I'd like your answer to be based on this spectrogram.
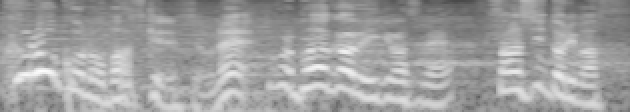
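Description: A young man with a Kansai accent commentating his own gameplay, loud and excitable, breaking into rapid repeated exclamations. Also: sits high, very noisy. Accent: Kansai Japanese. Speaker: game YouTuber. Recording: game music behind the voice.

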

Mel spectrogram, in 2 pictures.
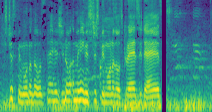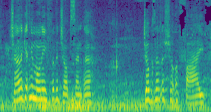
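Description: A young adult man with a high-pitched voice talks at normal speed while livestreaming on a city street. As an IRL streamer holding the camera at arm's length, he jokes and chats with strangers in casual banter, with outdoor street noise around him.

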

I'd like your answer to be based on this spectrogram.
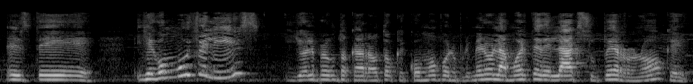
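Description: A woman's voice: mid-range voice, animated, moderate pace, a bit bright. A middle-aged woman with a Mexican accent hosting a casual phone livestream, chatting and exclaiming as she answers viewers' comments. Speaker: livestream host.

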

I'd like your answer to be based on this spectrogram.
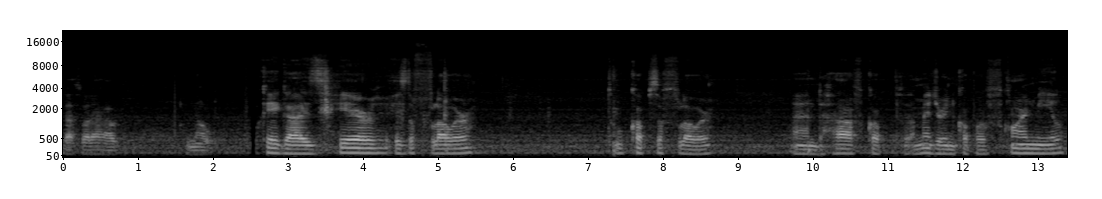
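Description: A Jamaican man talks slowly through his home cooking, his low voice staying flat and unhurried as he explains each step to viewers. The phone recording picks up clear kitchen noise, with pots boiling in the background. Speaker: home cooking show host. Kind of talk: casual cooking vlog. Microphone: phone camera held over the stove. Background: pots boiling and sizzling.

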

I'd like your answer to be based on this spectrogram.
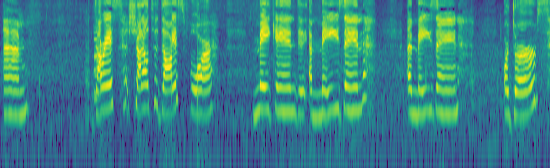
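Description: A woman in her forties, a financial advisor, live-streaming an excited, chatty vlog on her phone while walking down a city street. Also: sits high, very slow, pauses often. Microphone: phone at arm's length. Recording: faint traffic noise outdoors. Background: street traffic.

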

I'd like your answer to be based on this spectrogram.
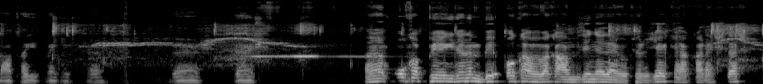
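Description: An excitable man talks his way through a horror game, his voice jumping up whenever something startles him. He grumbles and swears at the screen between scares. The phone recording sits under a loud wash of noise and clicks. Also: sits low. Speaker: gaming channel host. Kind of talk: casual horror game let's play. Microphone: phone mic.

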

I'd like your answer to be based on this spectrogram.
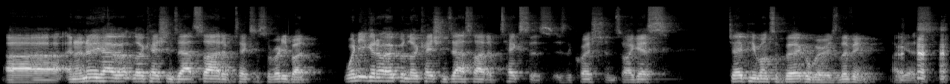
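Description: A man's voice: mid-range voice, fast, a bit bright. A young man hosts an online interview, friendly and upbeat as he passes along audience questions. His voice comes through a webcam mic in a noticeably echoey room, with a few restarts as he goes. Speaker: host. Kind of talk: business video interview. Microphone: webcam on a video call. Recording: echoey room on a video call.

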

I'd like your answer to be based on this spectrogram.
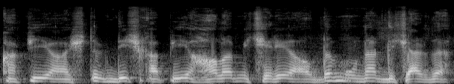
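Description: Slow-spoken elderly woman storyteller. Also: a bass voice. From Dersim, Turkey. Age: older. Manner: slow, emotional, acts out the old dialogues. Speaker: interviewee, massacre survivor. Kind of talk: personal storytelling.

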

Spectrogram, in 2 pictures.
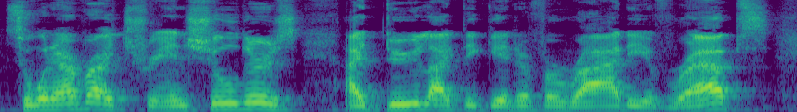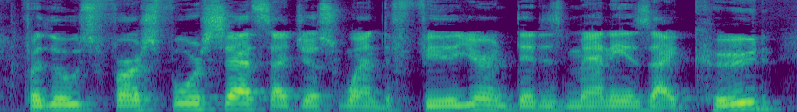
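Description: A man's voice: mid-range voice, normal speed, few pauses. Chatty young man. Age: young adult. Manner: relaxed, chatty, swears casually. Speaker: fitness vlogger. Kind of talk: casual vlog narration. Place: gym, parked car, home kitchen.

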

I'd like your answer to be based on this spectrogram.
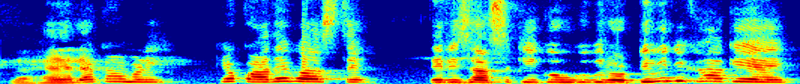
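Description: An actress plays a middle-aged mother who keeps calming her daughter. She talks quickly and sits a little high, pleading and soothing. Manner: soothing, pleading, says "puttar" a lot. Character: soothing middle-aged mother smoothing over family quarrels. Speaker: the heroine's mother.

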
